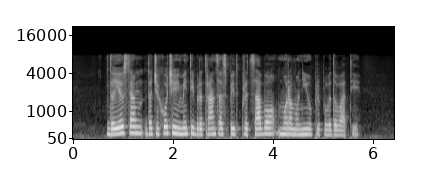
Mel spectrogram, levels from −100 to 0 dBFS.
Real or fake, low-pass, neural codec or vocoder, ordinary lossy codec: fake; none; codec, 16 kHz, 4 kbps, X-Codec, WavLM features, trained on Multilingual LibriSpeech; none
